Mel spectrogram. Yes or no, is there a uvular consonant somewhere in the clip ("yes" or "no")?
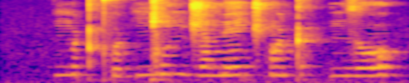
no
